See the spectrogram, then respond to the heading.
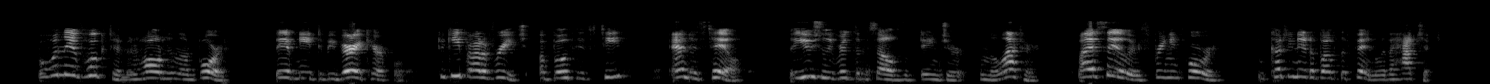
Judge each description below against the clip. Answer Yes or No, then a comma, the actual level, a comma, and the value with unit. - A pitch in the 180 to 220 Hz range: No, very high, 295 Hz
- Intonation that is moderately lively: No, wide, 6.1 semitones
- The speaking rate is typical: No, fast, 215 wpm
